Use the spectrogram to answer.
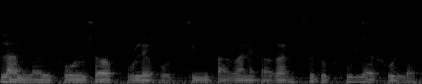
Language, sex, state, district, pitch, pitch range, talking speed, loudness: Bengali, male, West Bengal, Jalpaiguri, 105 Hz, 100-105 Hz, 185 wpm, -47 LUFS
